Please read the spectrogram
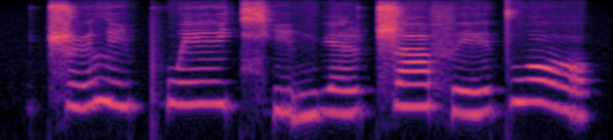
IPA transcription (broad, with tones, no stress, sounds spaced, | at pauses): ʈ͡ʂ ɻ̩˧˥ l i˧˥ pʰ w e˥ ɪ̯ t͡ɕʰ ḭ˨˩ m ɥ ɛ˧˥ ʈ͡ʂ ä˥ f e˧˥ ɪ̯ t̪ w ɔ˥˩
